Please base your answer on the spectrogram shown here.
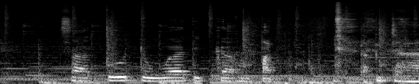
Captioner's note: counting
